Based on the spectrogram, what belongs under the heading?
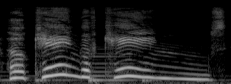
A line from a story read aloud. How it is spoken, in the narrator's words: cried Chatur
